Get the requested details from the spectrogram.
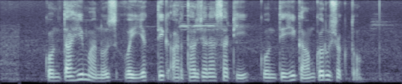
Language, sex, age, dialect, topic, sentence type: Marathi, male, 18-24, Standard Marathi, banking, statement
